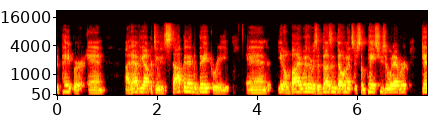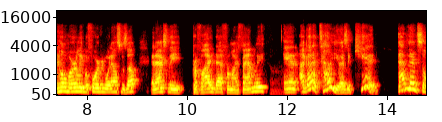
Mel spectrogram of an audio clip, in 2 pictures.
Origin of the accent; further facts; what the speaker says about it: Hartford, Connecticut, United States; also born or lived in New York; I grew up in New York and Connecticut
